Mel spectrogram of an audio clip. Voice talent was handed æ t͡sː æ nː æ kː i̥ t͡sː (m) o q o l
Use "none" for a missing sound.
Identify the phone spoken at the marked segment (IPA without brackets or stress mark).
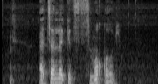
m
